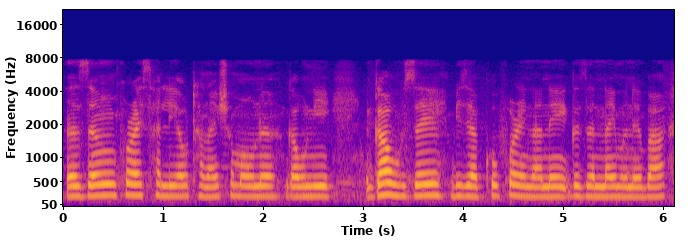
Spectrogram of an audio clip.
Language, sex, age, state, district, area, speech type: Bodo, female, 18-30, Assam, Udalguri, rural, spontaneous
